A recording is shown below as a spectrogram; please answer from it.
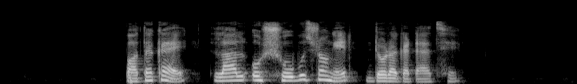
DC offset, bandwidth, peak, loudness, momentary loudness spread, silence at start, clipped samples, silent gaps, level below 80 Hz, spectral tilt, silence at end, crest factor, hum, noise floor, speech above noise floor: under 0.1%; 8 kHz; -2 dBFS; -18 LUFS; 12 LU; 1.25 s; under 0.1%; none; -54 dBFS; -5 dB/octave; 1.2 s; 18 dB; none; -76 dBFS; 59 dB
